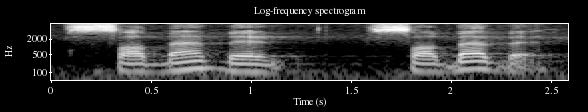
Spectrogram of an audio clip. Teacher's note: صببنا با دوم ساکن هست دیگه، لذا صفت قلقله داره.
